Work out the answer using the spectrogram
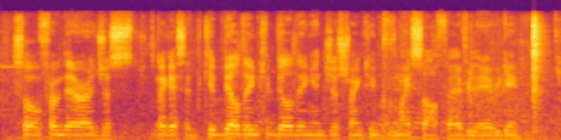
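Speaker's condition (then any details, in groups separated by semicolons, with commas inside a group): No condition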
